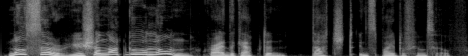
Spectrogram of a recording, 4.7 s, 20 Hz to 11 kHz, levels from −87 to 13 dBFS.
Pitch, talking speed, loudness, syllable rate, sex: 260 Hz, 190 wpm, -19 LUFS, 5.4 syllables/s, female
